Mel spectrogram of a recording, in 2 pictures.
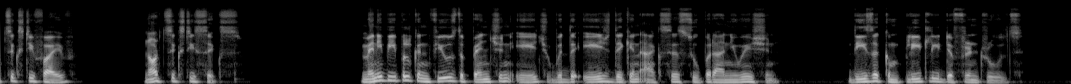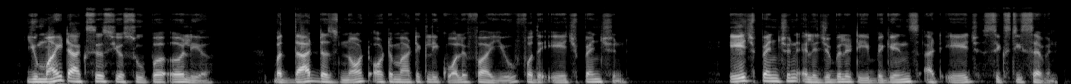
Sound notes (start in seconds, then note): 3.0 pause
